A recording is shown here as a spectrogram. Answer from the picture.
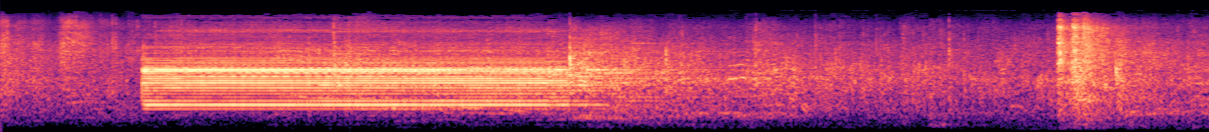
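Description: Ice rink scoreboard buzzer sounding once, a steady harsh tone of about two seconds that starts abruptly, over faint arena voices. It is the buzzer that ends play, after which the team gathers around its goalie. A short, loud burst of noise follows near the end.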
